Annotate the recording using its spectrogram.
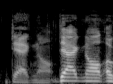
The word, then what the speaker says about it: Daigneault: Daigneault, am I saying it right? – Daigneault, okay, for the Thunder at plus 1,600.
